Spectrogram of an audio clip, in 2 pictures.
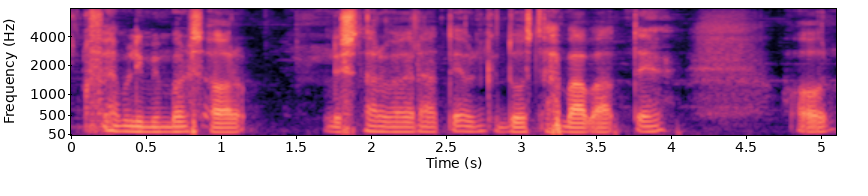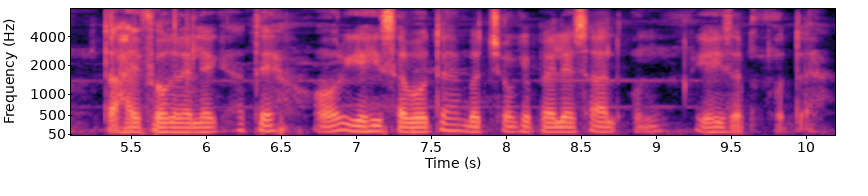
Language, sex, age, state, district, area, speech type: Urdu, male, 30-45, Uttar Pradesh, Lucknow, rural, spontaneous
